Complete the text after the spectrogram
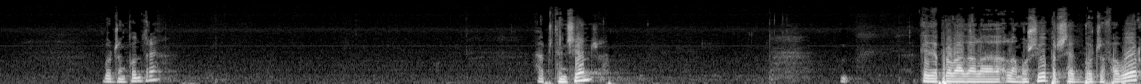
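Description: A man speaks through a microphone in short bursts.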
